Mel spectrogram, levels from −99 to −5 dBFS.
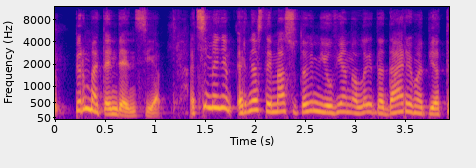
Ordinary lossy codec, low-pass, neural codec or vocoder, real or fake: Opus, 24 kbps; 10.8 kHz; none; real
